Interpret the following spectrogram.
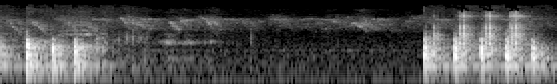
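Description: Knocking on a door in two quick bursts: about four knocks at the start, then about five more near the end.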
